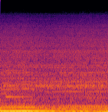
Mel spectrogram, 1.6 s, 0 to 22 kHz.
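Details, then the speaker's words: 2012–2018 Ford Focus at idle after replacing a bad motor mount and broken bolt that had vibrated the whole car; low steady hum, no vibration or rattling, though a slight rough idle/hesitation remains (owner suspects dirty fuel or sensors); normal idle. "let's see oh no that's great no vibrations no rattling no nothing"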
